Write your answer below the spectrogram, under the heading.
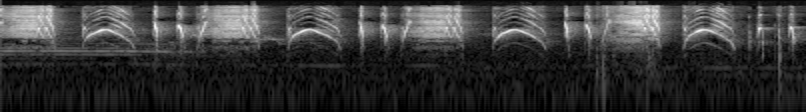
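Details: Clear-voiced ciblek gunung, the bar-winged prinia, in full song for training caged birds: high arching slurred whistles, each followed by a dry rasping buzz, repeated steadily roughly every second.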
